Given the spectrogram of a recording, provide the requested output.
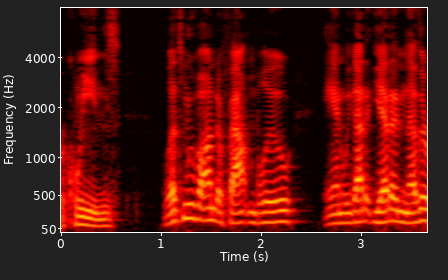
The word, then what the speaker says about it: Fontainebleau: the people talking about how we say Fountain Blue even though we're saying it right and now here we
